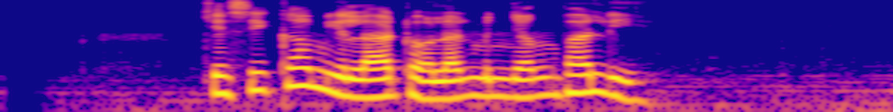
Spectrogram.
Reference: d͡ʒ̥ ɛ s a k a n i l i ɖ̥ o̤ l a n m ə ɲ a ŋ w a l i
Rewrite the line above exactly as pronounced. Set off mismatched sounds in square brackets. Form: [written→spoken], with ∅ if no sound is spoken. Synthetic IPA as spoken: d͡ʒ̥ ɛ s [a→i] k a [n→m] i l [i→a] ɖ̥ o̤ l a n m ə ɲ a ŋ [w→b] a l i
